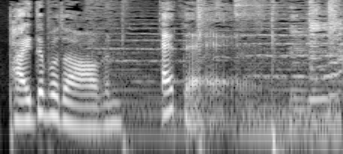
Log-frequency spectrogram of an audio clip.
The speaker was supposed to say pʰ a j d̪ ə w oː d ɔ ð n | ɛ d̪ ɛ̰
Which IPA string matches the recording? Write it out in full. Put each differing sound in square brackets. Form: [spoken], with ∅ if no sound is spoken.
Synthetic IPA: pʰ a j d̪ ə [b] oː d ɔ [v] n | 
